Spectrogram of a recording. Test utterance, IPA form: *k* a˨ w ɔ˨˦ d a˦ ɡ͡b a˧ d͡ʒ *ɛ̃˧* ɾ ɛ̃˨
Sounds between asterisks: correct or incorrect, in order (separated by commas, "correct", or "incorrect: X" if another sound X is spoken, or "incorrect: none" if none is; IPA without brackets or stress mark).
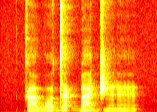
correct, incorrect: ɛ̃˨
